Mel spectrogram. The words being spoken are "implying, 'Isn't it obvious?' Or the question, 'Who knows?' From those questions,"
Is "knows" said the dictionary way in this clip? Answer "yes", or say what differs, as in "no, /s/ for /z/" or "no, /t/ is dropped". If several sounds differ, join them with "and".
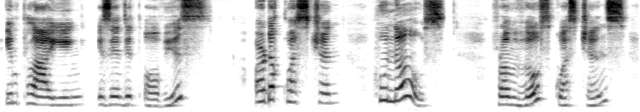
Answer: no, /s/ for /z/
